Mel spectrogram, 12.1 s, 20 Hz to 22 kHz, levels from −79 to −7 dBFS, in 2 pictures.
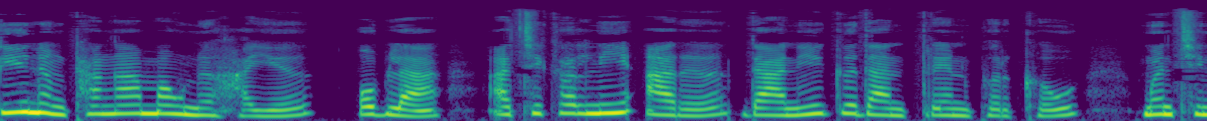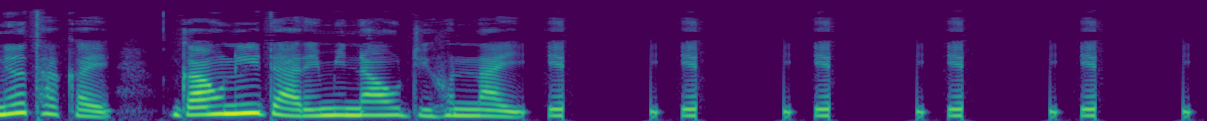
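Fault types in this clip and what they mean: Low-bitrate audio saved at a high bitrate: The speech was likely encoded first by a low-bitrate codec and then re-encoded as a high-bitrate MP3, which enlarges the file without restoring what the first pass discarded. Nothing is present above 16.4 kHz throughout, and the artefacts of the earlier encoding carry through unchanged. That fits a 64 kbit/s WMA source later saved as 320 kbit/s MP3, with the second encode adding almost nothing.
Stutter with silent gaps: The stream or player likely stalled from 8.85 s onward, and on each retry it replayed its last buffered fragment before running dry. The result is a burst of about 0.23 s of speech repeating five times, each followed by roughly 0.44 s of digital silence, so the pattern cycles every 0.67 s until the clip ends. Whatever speech should have filled those final seconds is gone, replaced by the same chopped fragment.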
